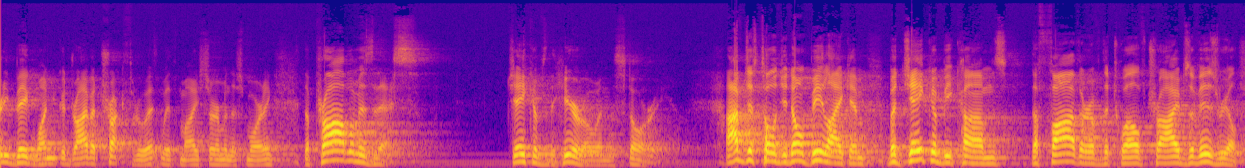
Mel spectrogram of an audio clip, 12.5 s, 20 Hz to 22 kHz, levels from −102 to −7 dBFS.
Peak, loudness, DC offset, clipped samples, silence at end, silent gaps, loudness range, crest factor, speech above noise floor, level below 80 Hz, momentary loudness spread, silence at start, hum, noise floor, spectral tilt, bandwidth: 0 dBFS; -17 LUFS; under 0.1%; under 0.1%; 0 s; none; 8 LU; 18 dB; 37 dB; -62 dBFS; 15 LU; 0 s; 60 Hz at -50 dBFS; -54 dBFS; -6.5 dB/octave; 10 kHz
